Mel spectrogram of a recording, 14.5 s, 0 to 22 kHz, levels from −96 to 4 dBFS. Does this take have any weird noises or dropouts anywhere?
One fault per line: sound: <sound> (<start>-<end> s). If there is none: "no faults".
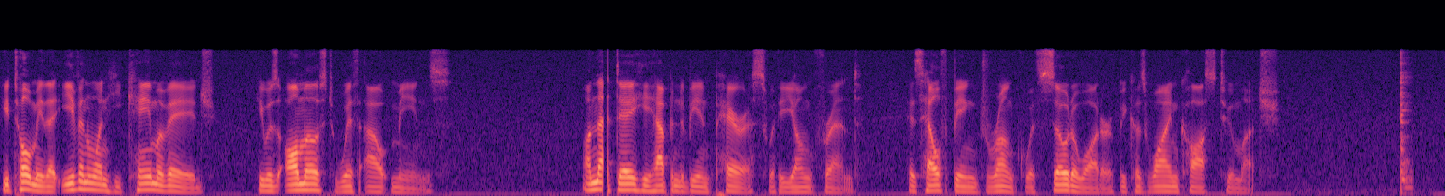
sound: dropout (6.0-6.1 s)
sound: tap (14.0-14.1 s)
